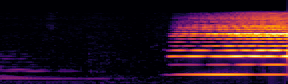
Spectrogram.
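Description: Steirische Harmonika (Styrian diatonic button accordion) in a tune: a held chord fades away to a brief near-silent pause, then about a second and a quarter in a single high note sounds and is held steady.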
